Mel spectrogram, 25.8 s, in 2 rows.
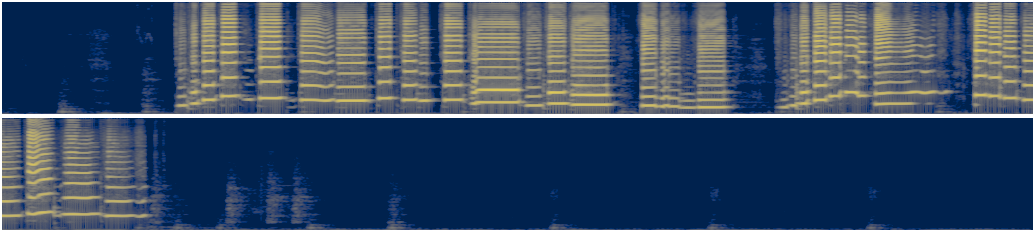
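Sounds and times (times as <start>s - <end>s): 
saxophone recorded with RCA 44BX microphone: 2.2s - 9.2s, 9.8s - 14.8s.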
